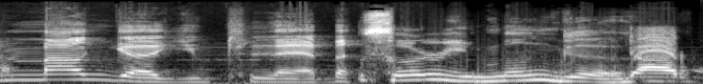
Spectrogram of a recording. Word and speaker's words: manga: It is pronounced manga, you pleb.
